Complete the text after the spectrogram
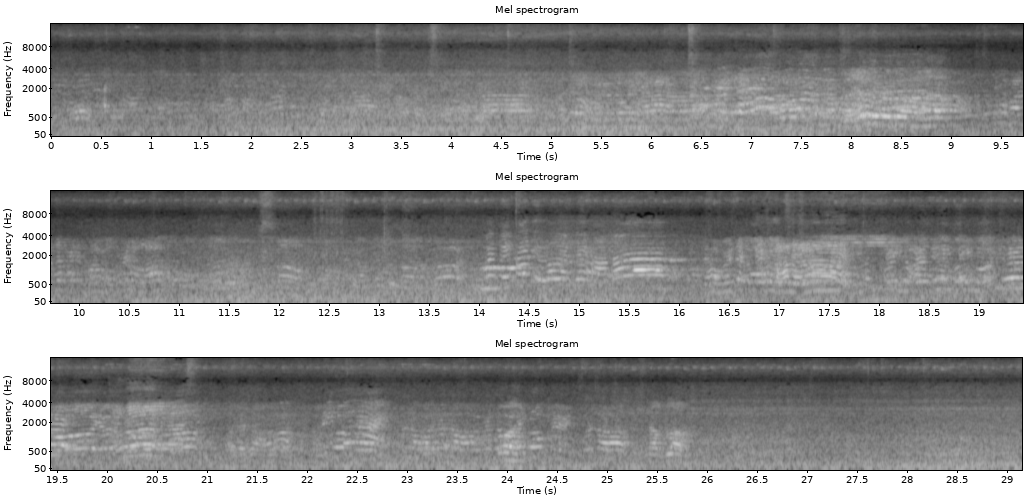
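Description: A crowd of men and women shouts and talks loudly nearby outdoors.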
